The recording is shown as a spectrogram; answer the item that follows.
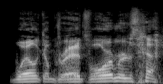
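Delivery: acted throaty, rough voice. Opening the show, the host attempts an Optimus Prime voice. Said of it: "do the Optimus Prime voice".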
